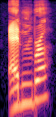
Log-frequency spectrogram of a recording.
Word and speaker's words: Edinburgh: to pronounce them right it's ed in bra and bra and bra so three syllables Edinburgh Edinburgh and etc and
